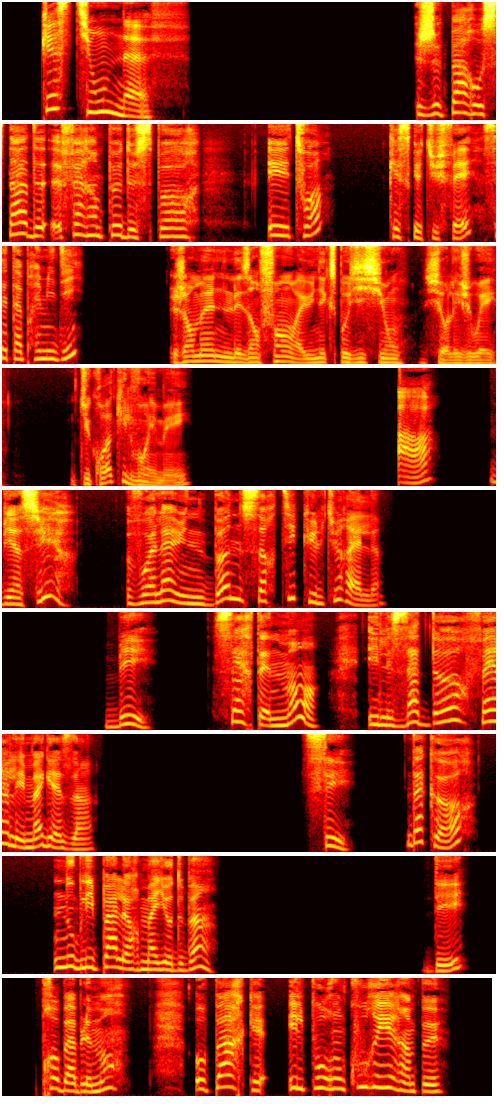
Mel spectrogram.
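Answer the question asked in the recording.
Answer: A: Bien sûr. Voilà une bonne sortie culturelle.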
